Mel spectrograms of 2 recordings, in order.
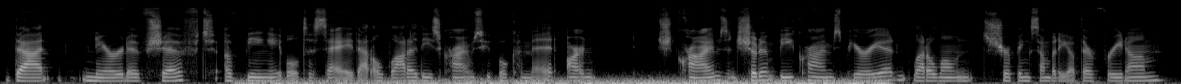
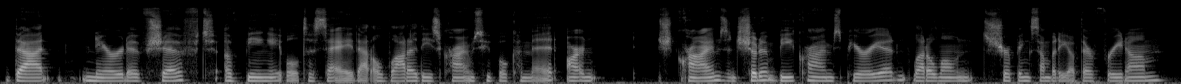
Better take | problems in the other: second | low rumble; noticeable; from 2.5 to 9 s; 15 dB below the speech

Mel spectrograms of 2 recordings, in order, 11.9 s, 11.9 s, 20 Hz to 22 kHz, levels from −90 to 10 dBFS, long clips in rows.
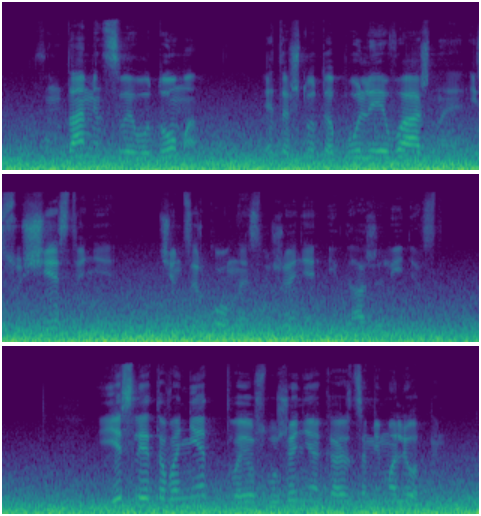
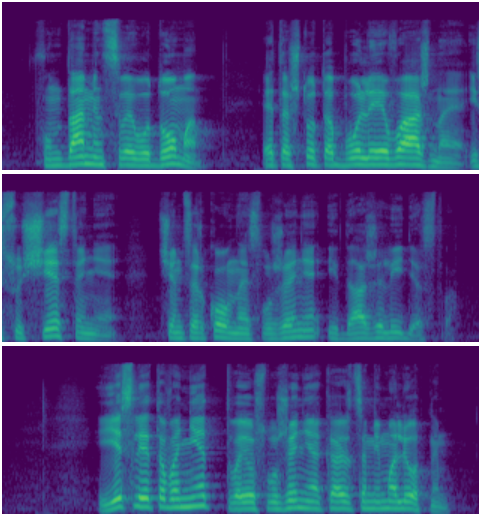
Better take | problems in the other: second | low rumble; loud; throughout; 1 dB below the speech

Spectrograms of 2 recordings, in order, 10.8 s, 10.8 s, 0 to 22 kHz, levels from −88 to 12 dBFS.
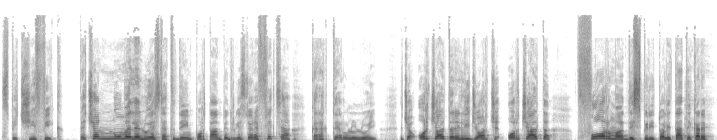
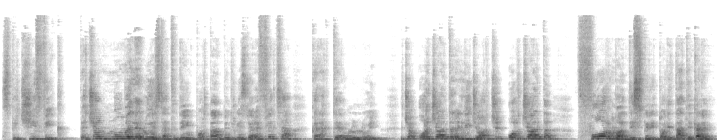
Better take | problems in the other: first | off-mic speech; far // room echo; very slight; dies away in 0.3 s

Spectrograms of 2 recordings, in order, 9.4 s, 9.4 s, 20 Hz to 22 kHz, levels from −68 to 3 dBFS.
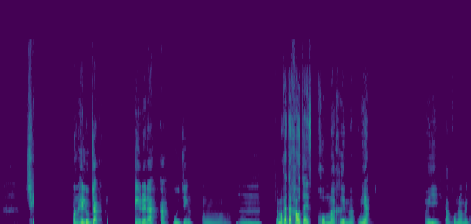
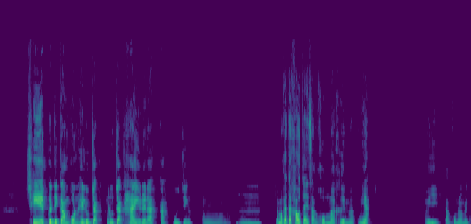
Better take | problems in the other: second | audio cutting out; at 0.5 s for 1 s, at 2 s for 0.5 s and at 6 s

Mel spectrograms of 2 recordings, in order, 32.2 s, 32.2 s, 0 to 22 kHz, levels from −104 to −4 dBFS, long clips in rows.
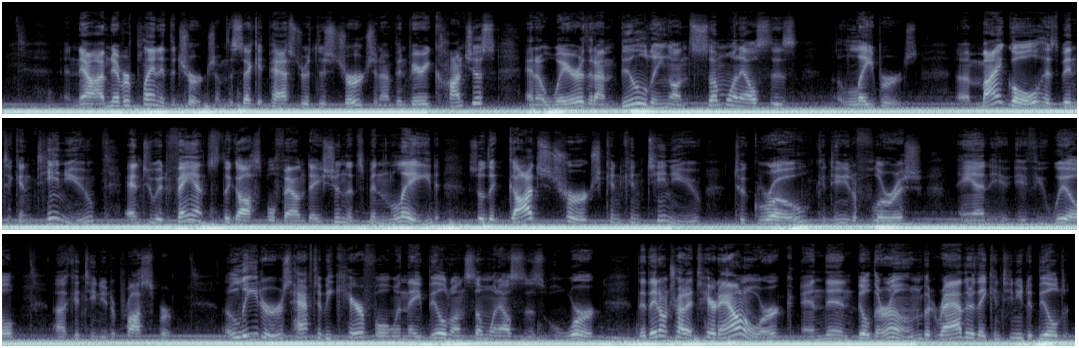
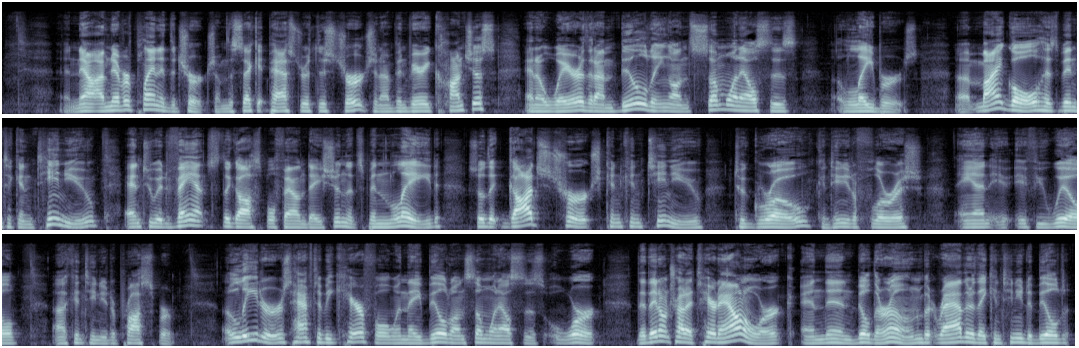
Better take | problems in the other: second | low rumble; loud; throughout; as loud as the speech

